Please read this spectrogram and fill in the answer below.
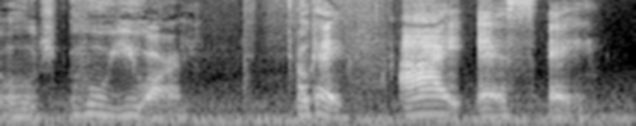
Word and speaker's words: Ayase: Because it's not spelled ISA. It's spelled AYASE. But when the little boy on the show be saying her name, it sounds like he's saying ISA.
